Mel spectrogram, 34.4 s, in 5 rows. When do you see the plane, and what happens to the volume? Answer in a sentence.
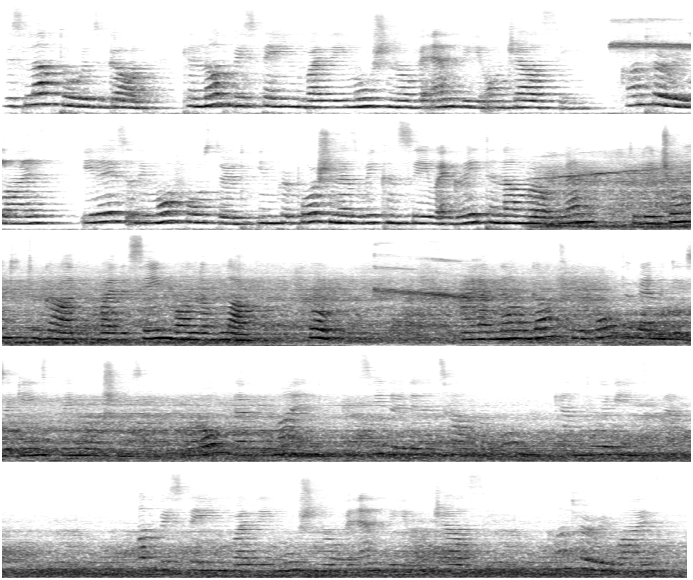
You can hear the plane from 12.1 to 34.3 s, at a steady volume.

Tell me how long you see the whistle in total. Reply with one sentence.
The whistle can be heard for 2 seconds in total.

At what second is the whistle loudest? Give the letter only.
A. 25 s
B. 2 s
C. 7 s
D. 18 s
D.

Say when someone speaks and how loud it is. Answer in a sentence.
The talking can be heard from 0.0 to 17.1 s, getting louder; from 18.4 to 27.6 s, getting quieter; and from 28.9 to 34.1 s, at a steady volume.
